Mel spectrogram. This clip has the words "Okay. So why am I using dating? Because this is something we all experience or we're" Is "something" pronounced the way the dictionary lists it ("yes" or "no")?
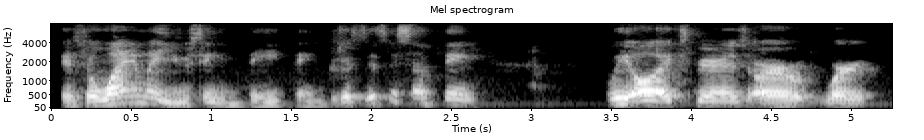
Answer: yes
